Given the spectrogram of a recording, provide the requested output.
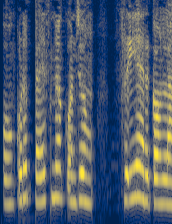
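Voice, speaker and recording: A woman's voice: very high voice, steady tone, normal speed. A woman playing a tearful young woman in love, pleading with the man she loves. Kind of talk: romantic audio drama acting.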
